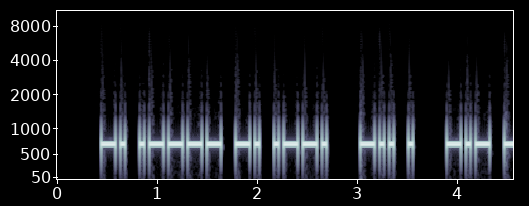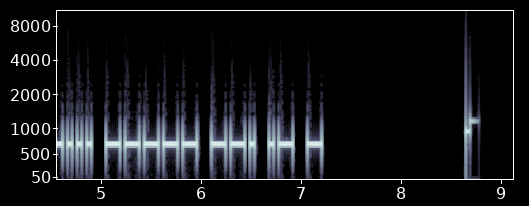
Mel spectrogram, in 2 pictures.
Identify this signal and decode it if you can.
Morse code, heard as a keyed tone, about 25 wpm, 700 Hz. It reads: N1NP DE KB0GAT
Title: USA Callsign DE Callsign 25wpm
